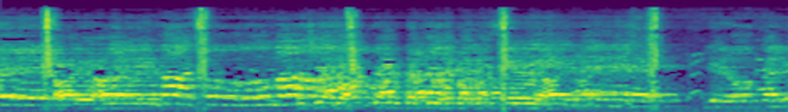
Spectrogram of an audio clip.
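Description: A group of men chant loudly together through a loudspeaker.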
